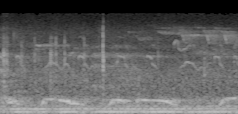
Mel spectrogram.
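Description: Seagulls call in short rising cries over a lakeside fishing spot, faint and somewhat distant above a steady low hum of background noise.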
